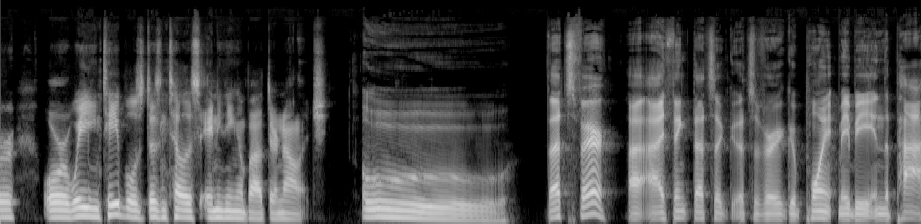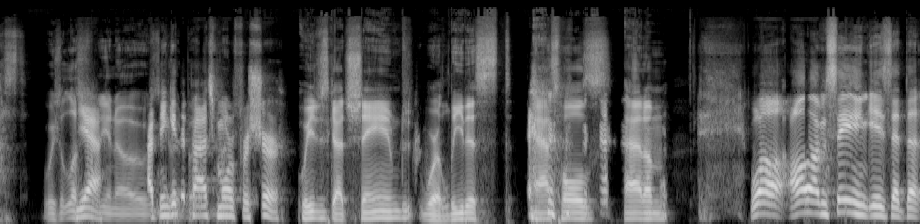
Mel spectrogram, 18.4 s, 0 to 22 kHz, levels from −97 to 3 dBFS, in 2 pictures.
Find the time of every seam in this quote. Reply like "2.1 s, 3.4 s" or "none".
none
